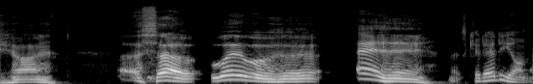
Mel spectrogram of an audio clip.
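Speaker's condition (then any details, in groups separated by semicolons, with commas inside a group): ALS; speech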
